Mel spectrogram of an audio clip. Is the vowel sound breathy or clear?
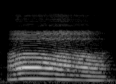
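clear. The vowel is clear and fully voiced. The speaker calls it right. "is not breathy. It's connected"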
